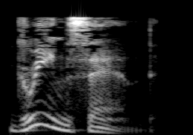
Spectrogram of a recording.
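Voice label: "greensand", British English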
